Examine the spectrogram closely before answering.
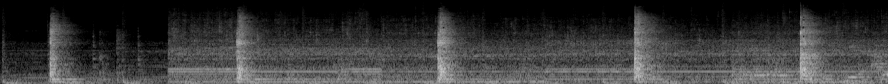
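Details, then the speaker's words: New Haceb washing machine, as the drum turns: sharp, loud bangs roughly every two seconds over a low hum; the source of the banging is unknown. "lalu mesin cuci ini ketika berputar setengah sebelum mulai berputar, mengeluarkan suara yang nyaring"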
